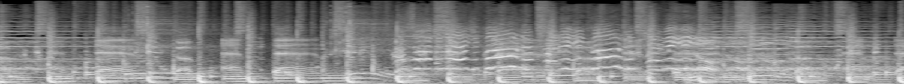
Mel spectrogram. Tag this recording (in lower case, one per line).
music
